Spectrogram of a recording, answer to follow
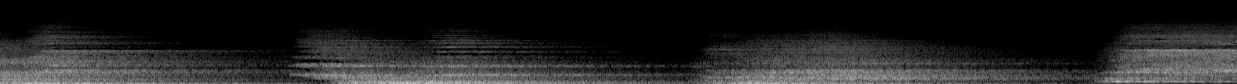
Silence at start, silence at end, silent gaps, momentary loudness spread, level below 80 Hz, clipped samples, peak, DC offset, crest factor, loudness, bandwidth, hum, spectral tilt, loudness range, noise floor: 0 s; 0 s; none; 21 LU; -32 dBFS; under 0.1%; -12 dBFS; under 0.1%; 16 dB; -30 LUFS; 8 kHz; none; -7.5 dB/octave; 4 LU; -49 dBFS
